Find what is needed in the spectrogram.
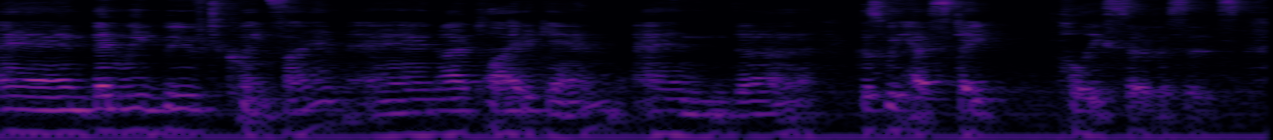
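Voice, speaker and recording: Against noticeable background noise, the speaker talks at a moderate pace with an Australian accent. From Australia, Newcastle, New South Wales. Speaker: personal trainer and pro bodybuilder. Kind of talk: interview.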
